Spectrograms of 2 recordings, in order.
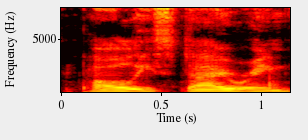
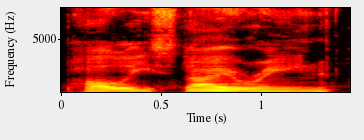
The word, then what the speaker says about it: polystyrene: I realize now that I've been Mis mispronouncing the word paully stying for at least a year but I'll try to remember that's pronounced polystyrene from here on out I recall waking up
